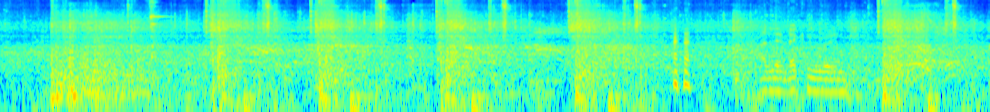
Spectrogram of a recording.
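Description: Gunshots boom repeatedly with a ringing echo.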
